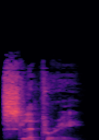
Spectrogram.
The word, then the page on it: slippery: British English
